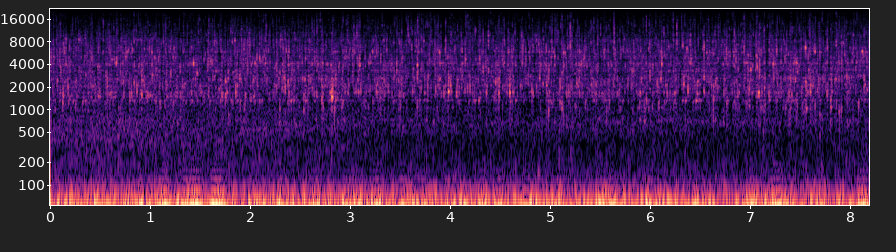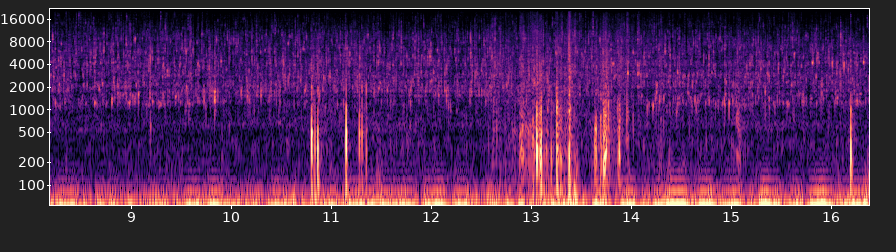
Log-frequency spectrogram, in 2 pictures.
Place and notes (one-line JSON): {"title": "fourth pond, piramida, maribor - stream poema for lying trees", "date": "2014-02-03 17:32:00", "latitude": "46.57", "longitude": "15.65", "altitude": "332", "timezone": "Europe/Ljubljana"}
